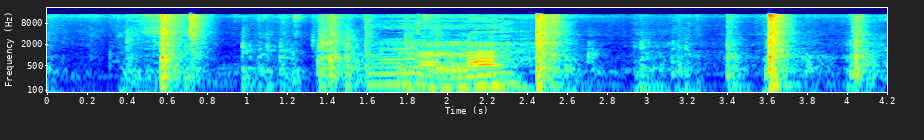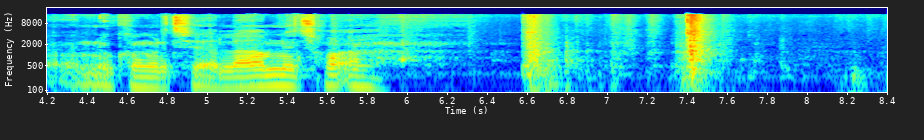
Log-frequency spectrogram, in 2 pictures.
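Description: Plastic parts of a kitchen mixer click and knock as they are fitted together.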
